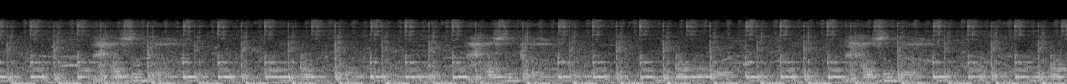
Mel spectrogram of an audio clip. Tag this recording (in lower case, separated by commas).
music, crowd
